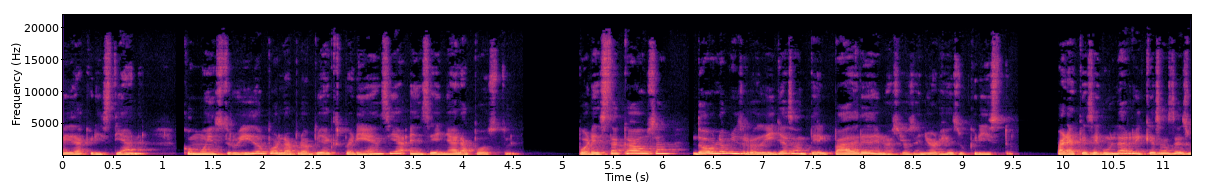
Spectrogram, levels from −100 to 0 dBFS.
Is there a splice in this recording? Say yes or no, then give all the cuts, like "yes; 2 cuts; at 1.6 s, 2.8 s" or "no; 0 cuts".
no; 0 cuts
